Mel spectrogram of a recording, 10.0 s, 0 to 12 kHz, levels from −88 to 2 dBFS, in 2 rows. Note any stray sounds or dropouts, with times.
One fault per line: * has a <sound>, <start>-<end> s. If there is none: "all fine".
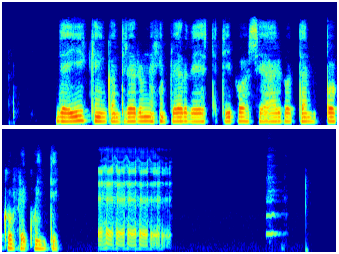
* has a laugh, 6.5-7.6 s
* has a laugh, 9.0-9.3 s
